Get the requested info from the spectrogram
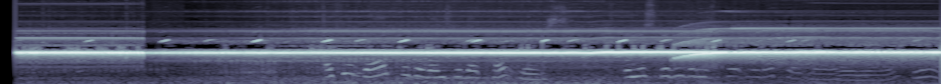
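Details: Hundreds of toads trilling at night, a dense chorus of continuous high steady trills that overlap into one unbroken ringing tone, with fainter pulsed and warbling notes underneath.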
